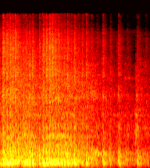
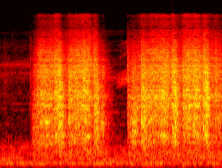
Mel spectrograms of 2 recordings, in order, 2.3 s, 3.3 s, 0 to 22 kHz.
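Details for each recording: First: Motorcycle left unused about a week during the Lebaran trip, after charging its run-down battery: catches straight away into a steady, even idle with no cranking struggle; normal start. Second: Motorcycle left unused over the holiday: three rasping starter bursts never catch, weak cranking from an old discharged battery; fix is charging it (laptop 14–19 V charger), replace battery if no improvement.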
